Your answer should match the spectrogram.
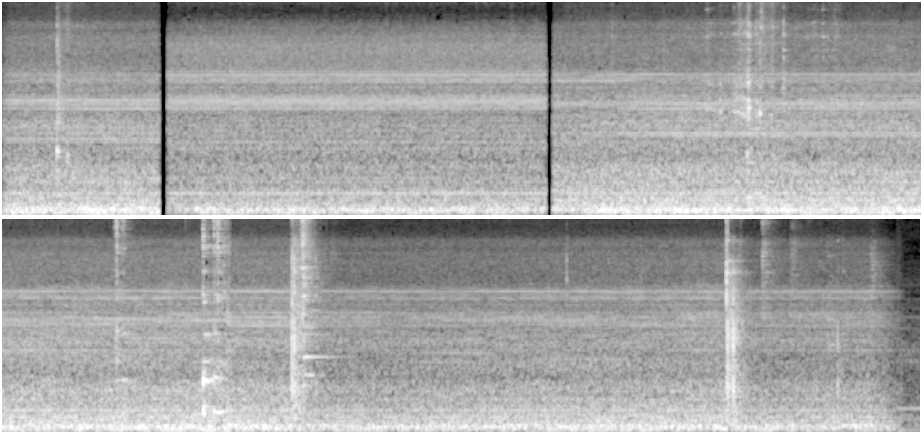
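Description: A few light clicks and knocks of tongs and a steel thermos over a steady background hum, then a sharper knock near the end as a claw hammer smashes an orange frozen hard in liquid nitrogen on a concrete floor.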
